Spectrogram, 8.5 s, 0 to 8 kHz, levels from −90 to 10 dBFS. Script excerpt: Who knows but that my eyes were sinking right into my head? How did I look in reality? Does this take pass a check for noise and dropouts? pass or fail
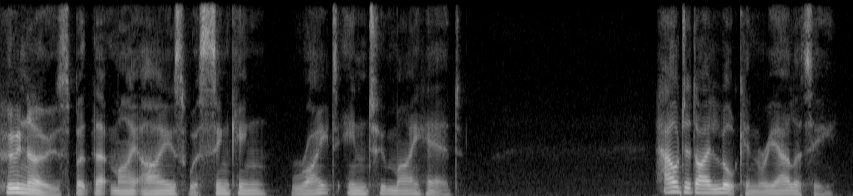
pass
